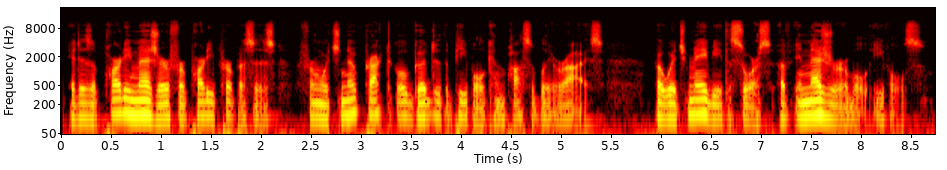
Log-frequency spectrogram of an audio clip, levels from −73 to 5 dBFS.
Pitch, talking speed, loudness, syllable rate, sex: 100 Hz, 190 wpm, -22 LUFS, 6.0 syllables/s, male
